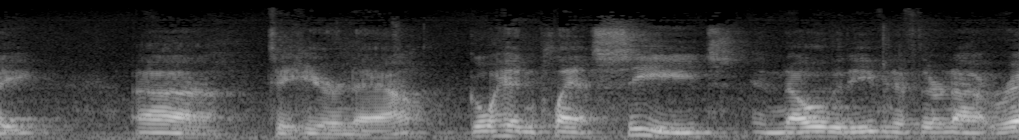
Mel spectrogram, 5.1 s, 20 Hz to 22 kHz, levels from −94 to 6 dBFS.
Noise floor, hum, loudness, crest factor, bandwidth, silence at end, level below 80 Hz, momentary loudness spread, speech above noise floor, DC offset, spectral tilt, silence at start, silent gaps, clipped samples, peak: -44 dBFS; none; -26 LUFS; 16 dB; 14 kHz; 0 s; -54 dBFS; 11 LU; 20 dB; under 0.1%; -6 dB/octave; 0 s; none; under 0.1%; -8 dBFS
